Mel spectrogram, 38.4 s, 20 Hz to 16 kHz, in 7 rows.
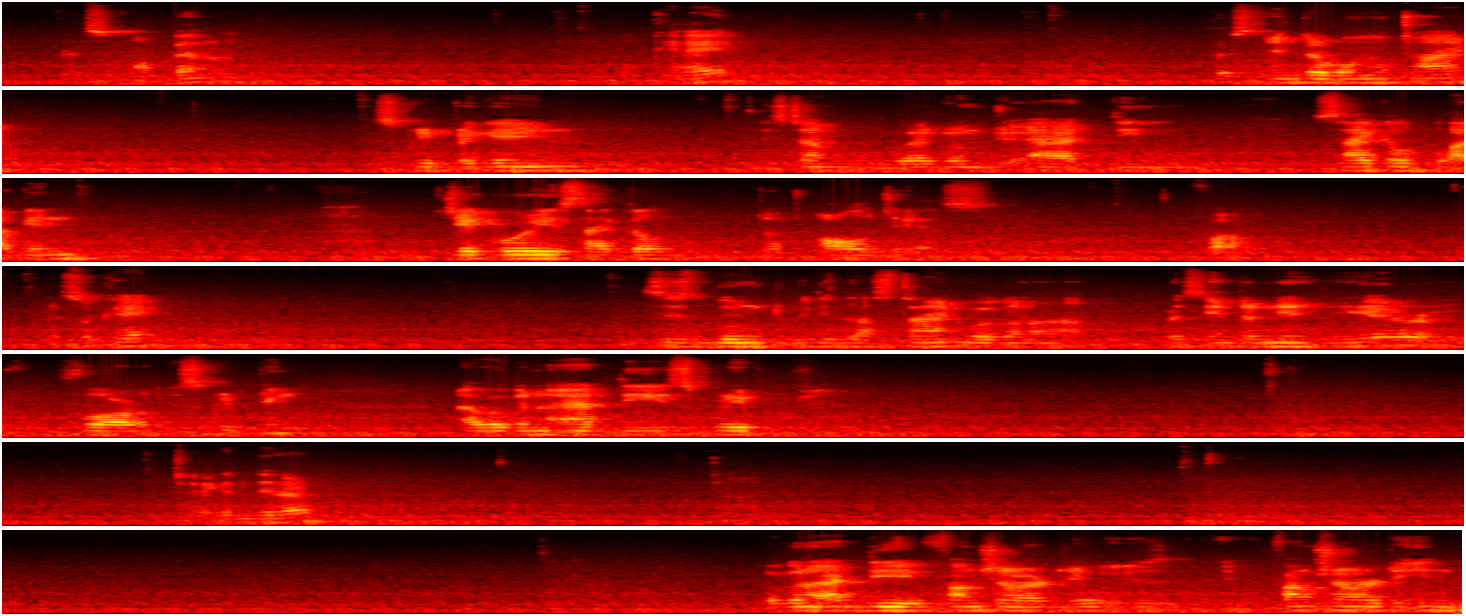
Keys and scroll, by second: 23.7-25.3 typing, 28.2-29.7 typing, 32.9 Down, 33.2 Down, 33.4 Down, 33.7 Down, 34.2 Down.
